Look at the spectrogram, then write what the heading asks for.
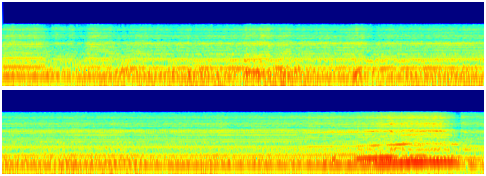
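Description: Competition car's engine running under load, heard from a bonnet-mounted camera, its tones holding fairly steady and then rising in pitch and growing louder near the end before dropping off sharply.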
